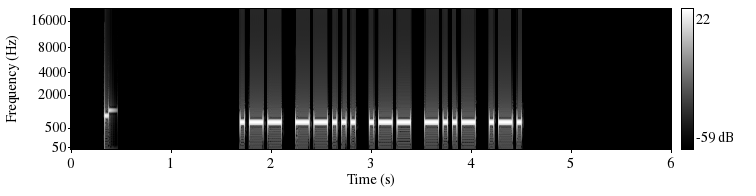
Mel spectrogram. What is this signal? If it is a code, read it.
Morse code, heard as a keyed tone, about 26 wpm, 700 Hz. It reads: W7WXR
